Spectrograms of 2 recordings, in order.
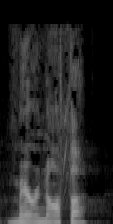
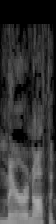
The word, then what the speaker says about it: Maranatha: There are churches called Maranatha Church. Maranatha. We've taken a saying from the New Testament day, and we have pronounced it just as it is spoken in Aramaic, but we've turned it into our own word, Maranatha.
